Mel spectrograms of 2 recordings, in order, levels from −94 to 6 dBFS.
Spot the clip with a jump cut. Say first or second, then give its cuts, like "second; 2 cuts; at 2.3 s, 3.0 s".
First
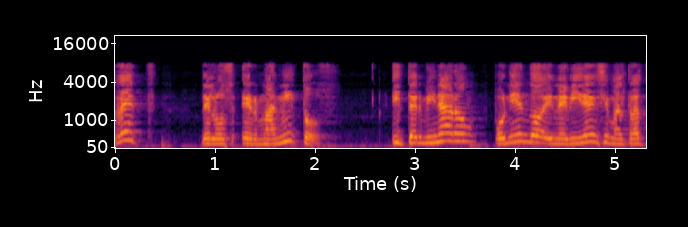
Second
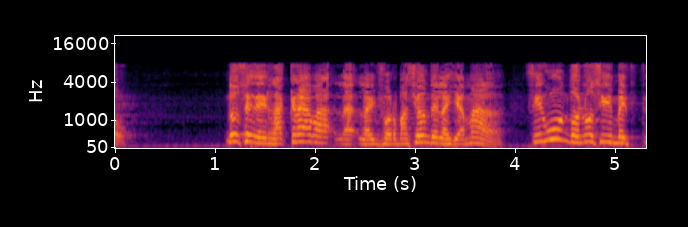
first; 2 cuts; at 2.6 s, 3.7 s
